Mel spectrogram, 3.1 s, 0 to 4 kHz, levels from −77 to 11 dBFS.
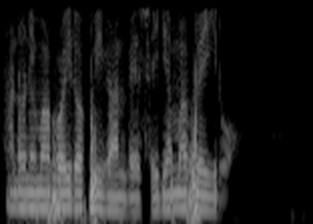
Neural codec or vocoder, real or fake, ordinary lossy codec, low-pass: none; real; none; 3.6 kHz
